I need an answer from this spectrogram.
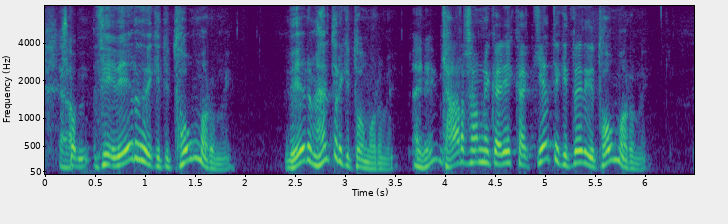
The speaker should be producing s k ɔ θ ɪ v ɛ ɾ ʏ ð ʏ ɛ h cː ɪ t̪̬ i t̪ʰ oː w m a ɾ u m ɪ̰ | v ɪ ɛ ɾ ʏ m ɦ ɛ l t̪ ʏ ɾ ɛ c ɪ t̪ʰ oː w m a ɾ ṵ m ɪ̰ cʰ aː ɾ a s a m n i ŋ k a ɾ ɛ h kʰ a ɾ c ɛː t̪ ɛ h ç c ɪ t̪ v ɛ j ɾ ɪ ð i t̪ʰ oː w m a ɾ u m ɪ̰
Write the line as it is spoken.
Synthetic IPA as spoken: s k ɔ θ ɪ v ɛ ɾ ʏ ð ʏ ɛ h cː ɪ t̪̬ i t̪ʰ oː w m a ɾ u m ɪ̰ | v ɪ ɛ ɾ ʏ m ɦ ɛ l t̪ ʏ ɾ ɛ c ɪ t̪ʰ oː w m a ɾ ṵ m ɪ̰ cʰ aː ɾ a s a m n i ŋ k a ɾ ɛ h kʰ a ɾ c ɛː t̪ ɛ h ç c ɪ t̪ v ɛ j ɾ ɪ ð i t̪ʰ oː w m a ɾ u m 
